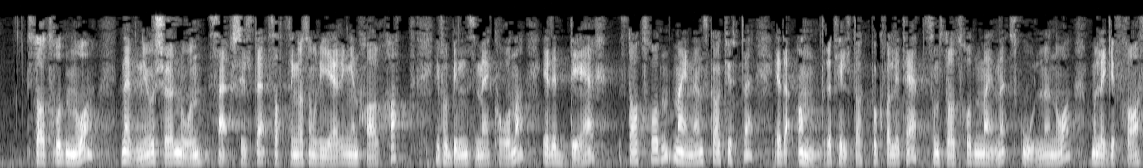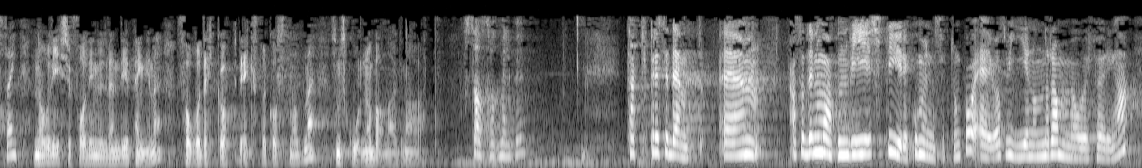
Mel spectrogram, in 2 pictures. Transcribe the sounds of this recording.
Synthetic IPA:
st̪ɑːt̪sʁoːd̪n̩noːnɛʋnəɾjʊʂøːlnuːənsæ̰ːʁʂɪlt̪əsɑt̪sɪŋəsɔmʁɛjeːɾɪŋənhɑɾhɑt̪ːɪfɔɾbɪnːəlsəmɛkʰʊɾoːnɑɛɖ̪ɛd̪ɛɾ | st̪ɑːt̪sʁoːd̪n̩mæɪnəɛnskɑlkʰʉt̪ʰːəɛd̪ɛʔɑnd̪ɾət̪ʰɪlt̪ʰɑːkpʰɔkʰʋɑlɪt̪ʰeːt̪sɔmst̪ɑːt̪sʁoːd̪n̩mæɪnəɾskuːlənənoːmɔlɛɡːəfɾɑːsæɪ | nɔʁd̪ɪɪçːəfoːd̪ɪnœd̪ʋɛnd̪ɪəpʰɛŋːənə̰fɔɾɔd̪ɛkːəɔpːd̪ɪ̰ɛkst̪ʁɑkʰɔst̪nɑd̪ənəsɔmskuːln̩ɔbɑ̰ːnəhɑ̰ːɡənəhɑ̰ɾhɑ̰t̪ː | st̪ɑːt̪sɾoːd̪mɛlb | t̪ʰɑkːpʰɾɛsɪd̪ɛnt̪ | ʔɑ̰lsɔd̪ɛnmoːt̪n̩ʋɪst̪yːɾəɾkʊmʉːnəsɛk̚t̪ʊɳ̩pʰɔʔæɾjʊɑt̪ʋɪjiːɳuːənɾɑmːəoːʋəɾføːɾɪŋɑ

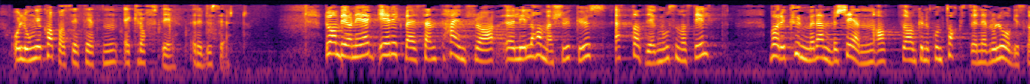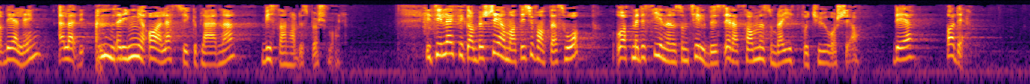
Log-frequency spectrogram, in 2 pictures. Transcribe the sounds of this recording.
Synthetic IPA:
ʔɔlʊŋːəkʰɑpɑsɪt̪ʰeːt̪n̩ækʰɾɑft̪ɪɾɛd̪ʉsḛːʈ | d̪ɑːɑnbjøːɳeːɾɪk̚b̪æɪsɛnt̪hæɪmfɾɑːlɪlːəɦɑməʂʉːkəhʉːsɛt̪ːəɾɑt̪̚d̪ɪɑɡnuːsn̩ʋɑʂt̪ɪlt̪ | ʋɑːɖɛkʰʉnːmɛd̪ɛnbəʂeːd̪n̩ɑt̪hɑnkʉnːəkʊnt̪ʰɑkt̪ənɛʋɾʊloːɡɪskɑʋd̪eːlɪŋ | ɛlːəɾɾɪŋːəʔɑːɛlɛssyːkəpʰlæɪɾəɳəʋɪshɑnɦɑ̰d̪ːəspœʂmo̰ːl | ɪt̪ʰɪlːɛɡfɪkhɑnbəʂeːɔmɑt̪̚ɪçːəfɑnt̪̚d̪æshoːpʔɔɑt̪mɛd̪ɪsiːnənəsɔmt̪ʰɪlbyːsɛɖæɪsɑmːəsɔmblæɪjɪt̪ːfɔɾçʉːəo̰ːʂḭːɑ̰ | d̪ɛ | ʋɑɖɛ̰

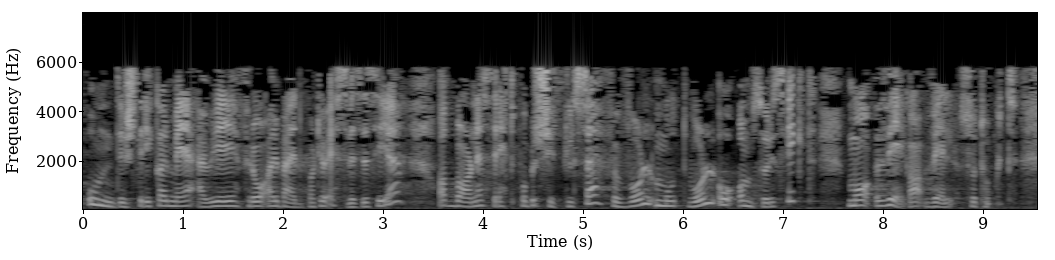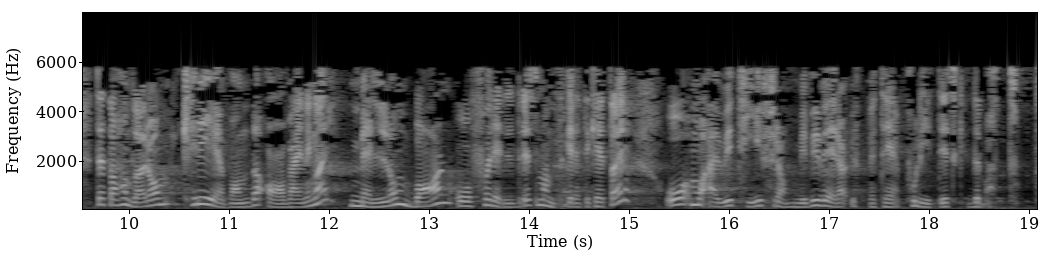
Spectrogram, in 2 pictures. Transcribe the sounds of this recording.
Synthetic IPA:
ʔʉnd̪əʂt̪ɾɪkːɑɾmɛʔɑʉɪfɾɔʔɑɾbæɪd̪əpɑʈʰiːɔ̰ʔɛsʋeːsɛsiːəʔɑ̰t̪̚bɑːɳəsɾɛt̪ːpʰɔbəʂʏt̪ːəl̩səfɔɾʋɔlːmuːt̪ʋɔlːɔʔɔmsɔɾsʋɪkt̪mɔʋeːɡɑ̰ʋɛlsɔt̪ʰʊŋkt̪d̪̥ɛt̪ːəɦɑnd̪lɑɾɔmkʰɾeːʋɑnd̪əʔɑːʋæɪnɪŋɑɾmɛlːɔmbɑːɳɔfɔɾɛld̪ɾəsmɛnskəɾɛt̪ːɪɡheːt̪əɾʔɔmɔʔɑʉɪt̪ʰiːfɾɑmːɪʋɪʋeːɾɑ̰ʔʉpːet̪ʰɛpʰʊliːt̪ɪskd̪ɛbɑt̪ː

